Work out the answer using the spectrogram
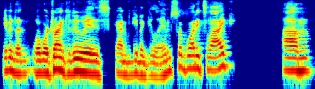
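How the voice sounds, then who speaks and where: A man's voice: mid-range voice, normal speed, muffled recording. Man hosting a business interview. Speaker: host, business coach.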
